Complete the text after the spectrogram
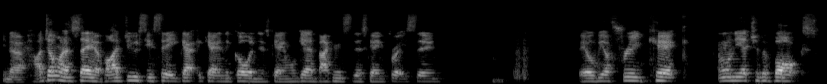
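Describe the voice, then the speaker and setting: A man hosting a fan watchalong, calling the match player by player in quick bursts and chatting with his viewers between the action. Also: a little high, steady tone, fairly bright tone. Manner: rapid player-by-player calls, chatty asides to viewers. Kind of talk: live play-by-play fan commentary.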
